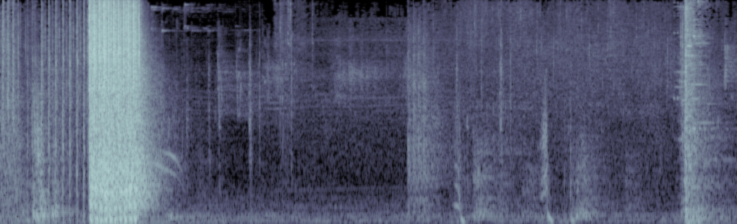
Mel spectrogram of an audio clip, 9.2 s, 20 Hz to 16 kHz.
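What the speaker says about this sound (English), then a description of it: "Friendly remote turret deployed." Remote turret machine gun in Call of Duty Modern Warfare 3 multiplayer fires a rapid burst near the start, followed by a loud blast, scattered distant battle noise and a later sharp crack.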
